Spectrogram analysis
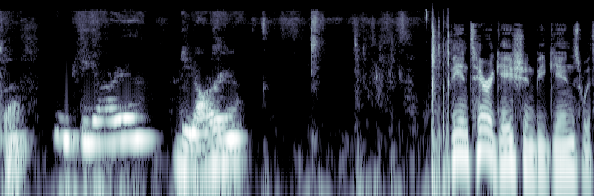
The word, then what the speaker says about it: Dauria: How do you pronounce that? Diaria.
